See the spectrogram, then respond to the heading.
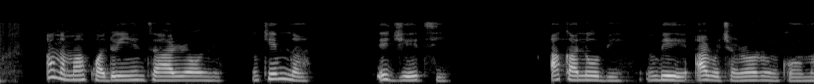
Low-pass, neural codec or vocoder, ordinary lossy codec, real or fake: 7.2 kHz; none; none; real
